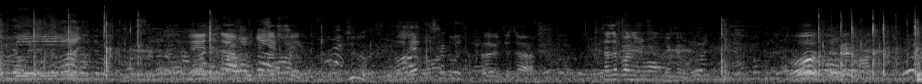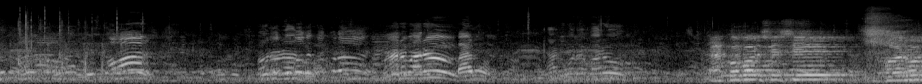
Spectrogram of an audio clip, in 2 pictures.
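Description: Several men call out and talk outdoors in the open.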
